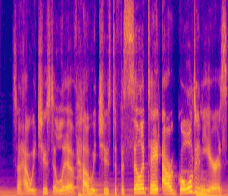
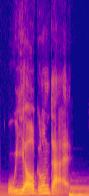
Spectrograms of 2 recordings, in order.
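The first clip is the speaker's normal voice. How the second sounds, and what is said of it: Put-on Southern drawl. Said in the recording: “in my best Southern drawl”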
